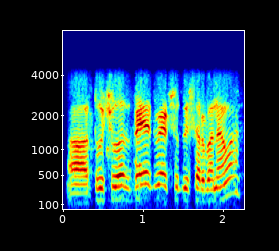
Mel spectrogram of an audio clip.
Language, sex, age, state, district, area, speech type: Kashmiri, male, 30-45, Jammu and Kashmir, Bandipora, rural, conversation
